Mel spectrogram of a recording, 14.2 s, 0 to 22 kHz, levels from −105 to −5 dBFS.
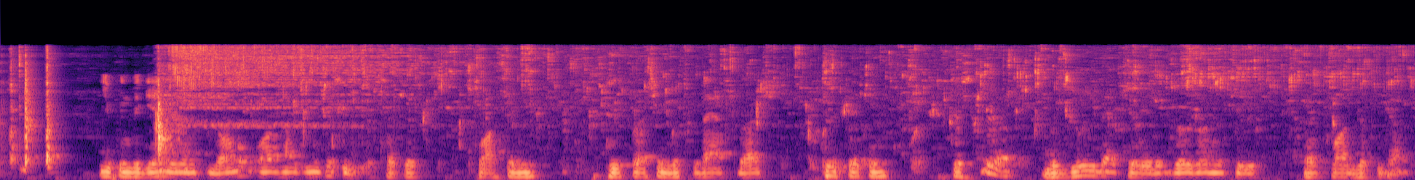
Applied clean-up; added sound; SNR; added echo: classical method WPE with log-MMSE.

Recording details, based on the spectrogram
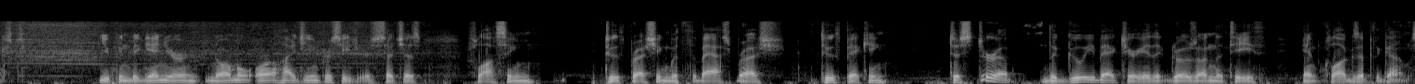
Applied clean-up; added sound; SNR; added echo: none; none; none; none.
